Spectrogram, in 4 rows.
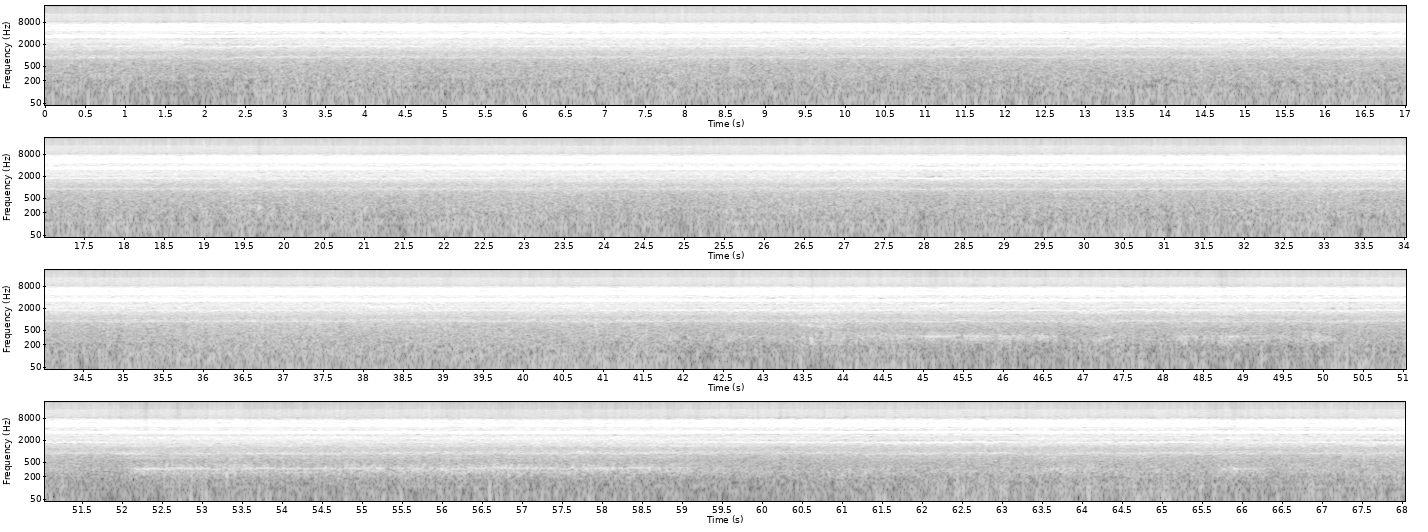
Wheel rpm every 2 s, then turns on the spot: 220, 220, 230, 230, 230, 230, 230, 230, 230, 230, 230, 230, 230, 230, 230, 230, 230, 230, 230, 230, 230, 220, 230, 230, 230, 230, 210, 220, 220, 230, 220, 220, 230, 230.
none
